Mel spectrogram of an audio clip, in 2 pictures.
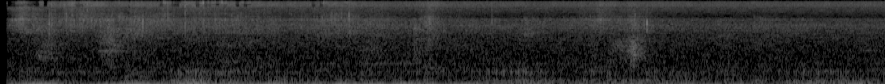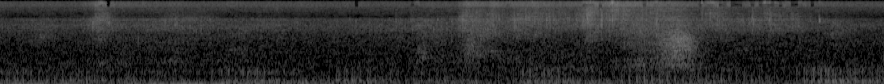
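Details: A relaxed, happy domestic cat purrs in a steady, low rumbling drone throughout, with a gentle pulsing rhythm and faint rustling above.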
